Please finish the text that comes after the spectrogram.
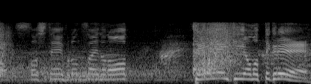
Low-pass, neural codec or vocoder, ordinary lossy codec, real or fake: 7.2 kHz; none; none; real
